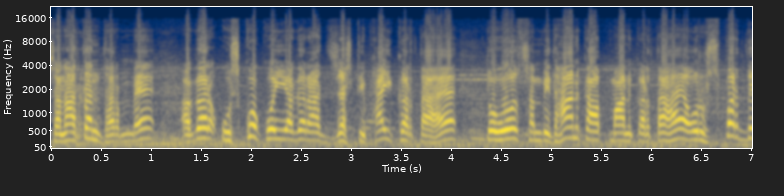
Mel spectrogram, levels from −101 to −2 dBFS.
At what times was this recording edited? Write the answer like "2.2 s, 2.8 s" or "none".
none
